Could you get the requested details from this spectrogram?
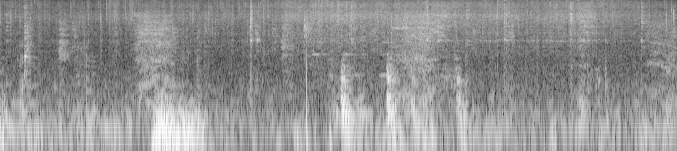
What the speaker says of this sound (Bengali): ক্যাপসিকামটা একটু ভেজে নিয়েছি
